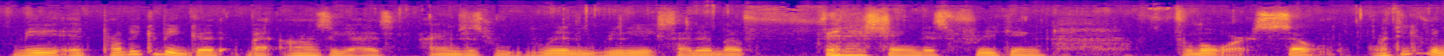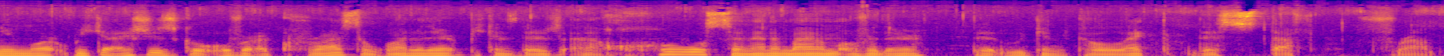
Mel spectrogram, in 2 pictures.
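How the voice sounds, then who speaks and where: A young man with a stuffy nose from a cold, casually narrating his building game, excitable and fond of repeating words. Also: low voice, brisk, breathy edge. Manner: excitable, repeats words, keeps saying guys. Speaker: gaming video host. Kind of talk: casual Minecraft commentary.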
